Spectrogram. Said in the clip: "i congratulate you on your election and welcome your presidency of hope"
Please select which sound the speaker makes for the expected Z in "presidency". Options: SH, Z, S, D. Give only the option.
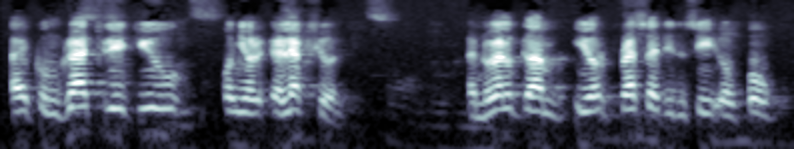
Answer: S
